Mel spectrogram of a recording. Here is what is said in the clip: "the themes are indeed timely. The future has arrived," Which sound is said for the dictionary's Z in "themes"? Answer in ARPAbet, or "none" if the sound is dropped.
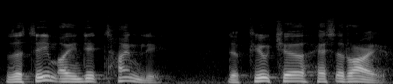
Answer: none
